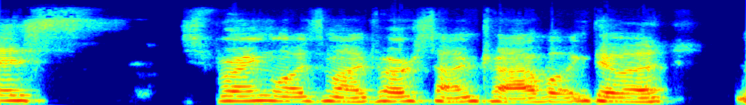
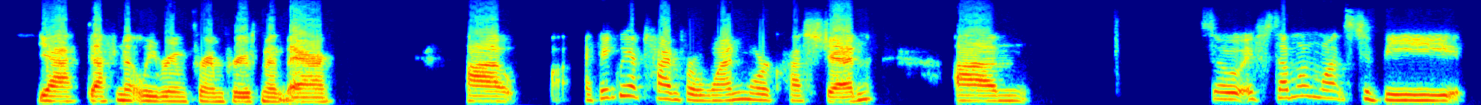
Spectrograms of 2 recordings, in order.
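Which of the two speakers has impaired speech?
The first: cerebral palsy; muscle stiffness, irregular movements, birth oxygen deprivation.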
